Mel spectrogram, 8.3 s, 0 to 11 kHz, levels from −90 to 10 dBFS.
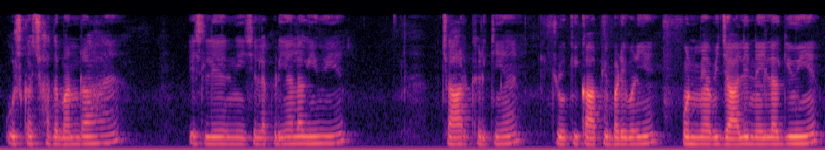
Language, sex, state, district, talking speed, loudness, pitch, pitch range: Hindi, male, Chhattisgarh, Bastar, 180 wpm, -24 LUFS, 150 Hz, 145-155 Hz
